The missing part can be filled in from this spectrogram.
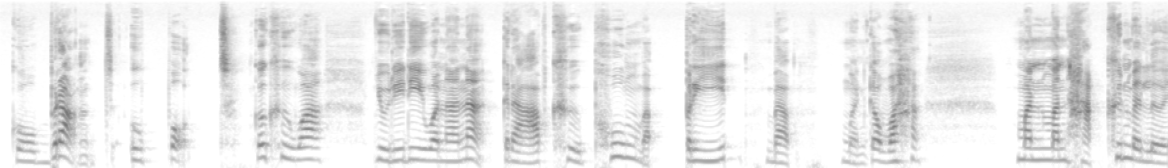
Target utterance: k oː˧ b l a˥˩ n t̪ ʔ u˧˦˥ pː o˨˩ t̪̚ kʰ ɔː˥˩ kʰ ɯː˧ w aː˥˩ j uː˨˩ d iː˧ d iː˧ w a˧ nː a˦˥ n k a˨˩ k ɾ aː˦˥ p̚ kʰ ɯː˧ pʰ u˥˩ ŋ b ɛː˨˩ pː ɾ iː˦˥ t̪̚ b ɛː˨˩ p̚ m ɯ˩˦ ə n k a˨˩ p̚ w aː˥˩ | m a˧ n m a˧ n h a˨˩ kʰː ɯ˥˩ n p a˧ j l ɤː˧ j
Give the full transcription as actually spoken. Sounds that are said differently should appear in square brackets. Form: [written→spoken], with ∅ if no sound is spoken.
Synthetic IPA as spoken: k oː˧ b [l→ɾ] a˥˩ n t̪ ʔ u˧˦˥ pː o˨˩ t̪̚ [kʰ→k] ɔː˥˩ kʰ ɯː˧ w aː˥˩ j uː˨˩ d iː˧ d iː˧ w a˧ nː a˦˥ n [k→ʔ] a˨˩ k ɾ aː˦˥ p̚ kʰ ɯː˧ pʰ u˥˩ ŋ b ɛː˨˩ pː ɾ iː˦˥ t̪̚ b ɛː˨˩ p̚ m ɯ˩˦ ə n k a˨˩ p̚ w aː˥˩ | m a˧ n m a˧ n h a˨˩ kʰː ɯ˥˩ n p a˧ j l ɤː˧ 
